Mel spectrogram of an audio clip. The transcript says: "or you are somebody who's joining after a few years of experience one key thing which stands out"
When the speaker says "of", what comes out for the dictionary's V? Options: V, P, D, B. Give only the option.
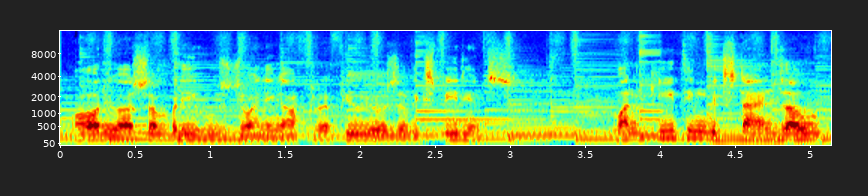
V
